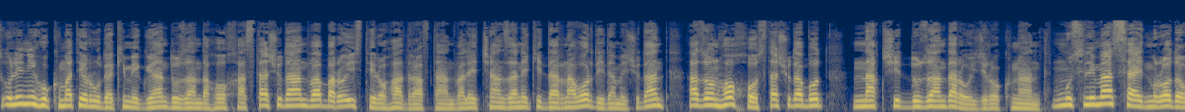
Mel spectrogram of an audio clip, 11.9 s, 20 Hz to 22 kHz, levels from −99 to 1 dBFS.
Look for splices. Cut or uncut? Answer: uncut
